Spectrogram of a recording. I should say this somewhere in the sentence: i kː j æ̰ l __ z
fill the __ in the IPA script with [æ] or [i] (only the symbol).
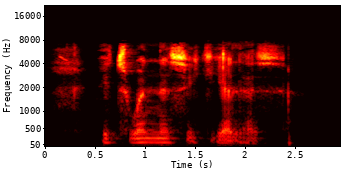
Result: æ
